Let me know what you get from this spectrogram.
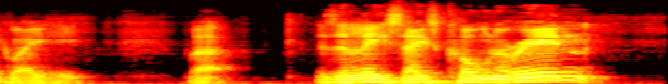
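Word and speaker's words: Guéhi: say, I think it's Gerhi. And then you hear the commentators on the telly say Gerhi. So I'm going to say Gerhi because more people say it, really. Not because I think it's right. It's spelt Guehi. Why can't we say Guehi?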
